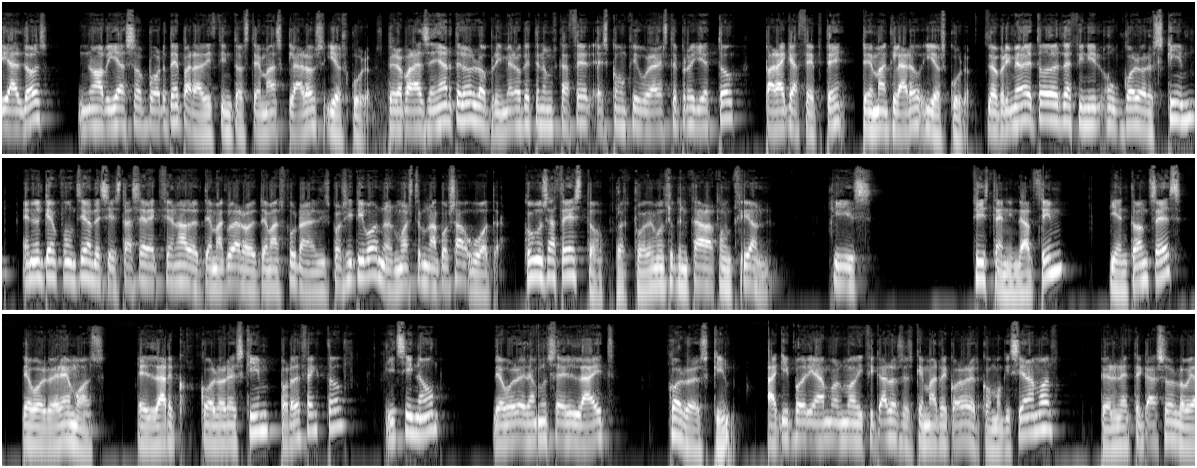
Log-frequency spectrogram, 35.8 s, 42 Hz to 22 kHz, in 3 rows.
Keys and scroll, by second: 21.8 Return, 25.7 Return, 30.5 Return.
